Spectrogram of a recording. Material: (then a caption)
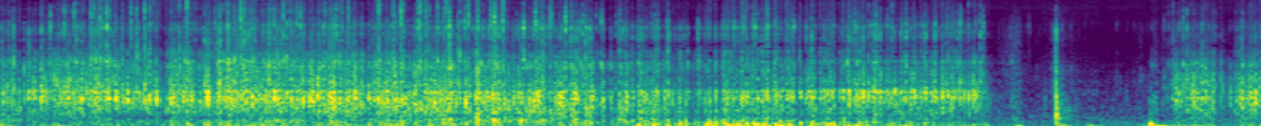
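Silicone. An orange silicone bristle scrubber is rubbed by long-nailed fingers over a flat, thin, round blue silicone honeycomb trivet, making a steady, dense brushing and scratching texture for about six and a half seconds. The rubbing then drops away, leaving a quieter stretch broken by a few sharp ticks and taps.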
